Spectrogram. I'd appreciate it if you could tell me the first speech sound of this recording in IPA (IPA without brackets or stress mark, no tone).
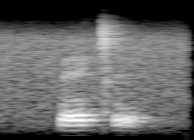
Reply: k͡p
